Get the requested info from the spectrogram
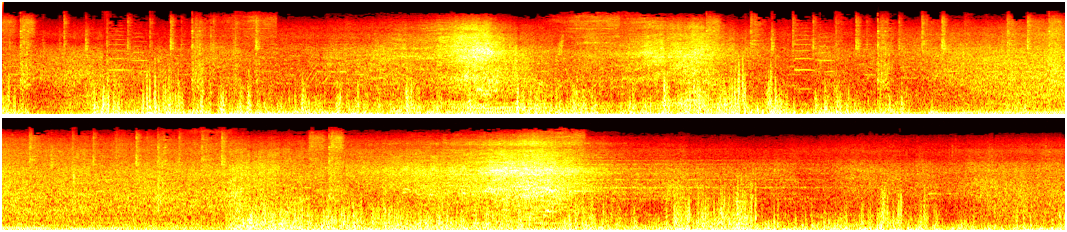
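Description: Wind buffeting the microphone, with road traffic passing on the bridge; two vehicles swell past, about four seconds in and again about fifteen seconds in.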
